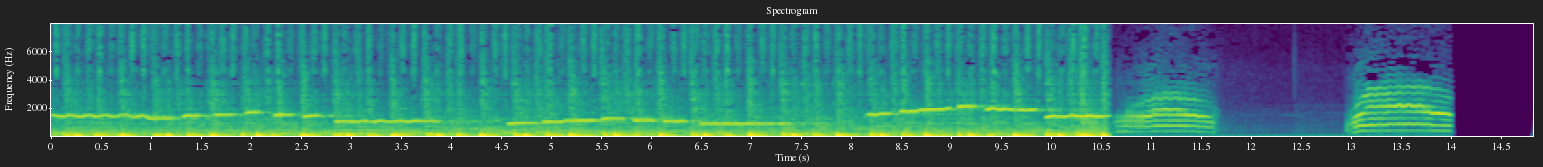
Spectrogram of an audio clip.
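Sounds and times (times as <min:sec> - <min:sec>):
rhythmic whistled tones: 0:00.0 - 0:10.6
cat meowing in a radio drama: 0:10.6 - 0:11.7, 0:13.0 - 0:14.0.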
